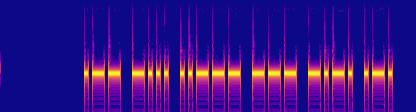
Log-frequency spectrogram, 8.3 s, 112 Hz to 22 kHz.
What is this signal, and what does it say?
Morse code, heard as a keyed tone, about 15 wpm, 700 Hz. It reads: WB2OCR
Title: Speed Racing - USA 2x3 Call Signs 15wpm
